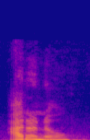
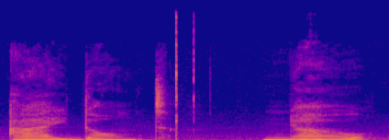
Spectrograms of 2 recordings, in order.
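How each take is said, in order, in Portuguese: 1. As palavras se juntam numa forma reduzida. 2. Cada palavra é dita completa e separadamente.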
